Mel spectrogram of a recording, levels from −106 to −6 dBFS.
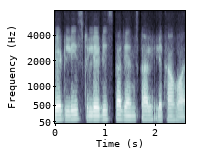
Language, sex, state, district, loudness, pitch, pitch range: Hindi, male, Himachal Pradesh, Shimla, -18 LUFS, 115 Hz, 110-120 Hz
